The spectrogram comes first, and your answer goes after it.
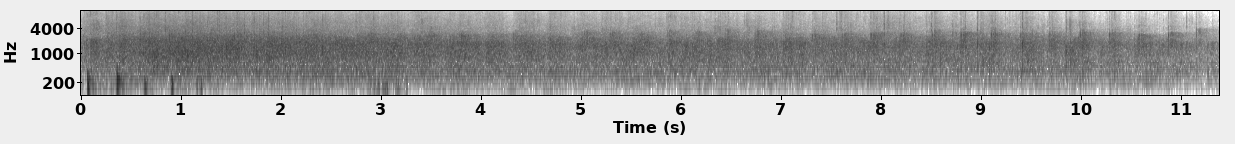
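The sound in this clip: Applause from an audience welcoming a speaker at Whitworth University in Spokane: dense, sustained clapping that fills the whole clip at a steady level, tapering only slightly toward the end.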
